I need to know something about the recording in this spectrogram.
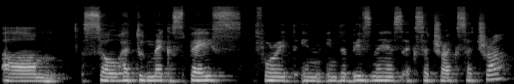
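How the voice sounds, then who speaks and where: A woman from Slovakia with a Slovak accent, talking in an interview as a guest about business and books. She speaks earnestly and reflectively, with many fillers and soft laughs. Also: lowish voice, flat delivery, moderate pace. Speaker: guest, business author and coach. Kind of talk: casual interview talk.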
